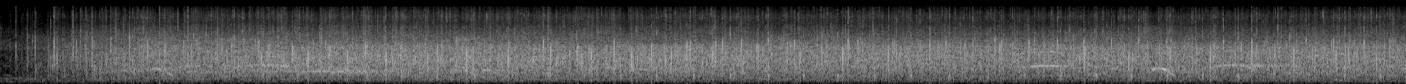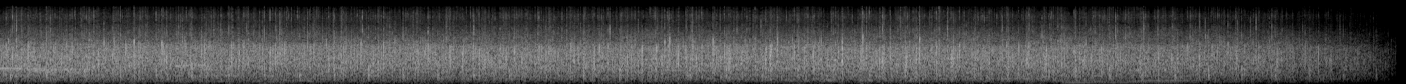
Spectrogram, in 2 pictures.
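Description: Audience applause breaking out as the music ends, building over a couple of seconds, then holding steady before fading out at the very end.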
